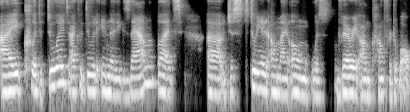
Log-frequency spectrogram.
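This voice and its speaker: A woman with a Chinese accent speaks at a very deep, low pitch and a fairly slow pace, with ordinary pitch variation and audible room echo. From China. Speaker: language professor. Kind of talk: conference presentation. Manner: halting, many fillers.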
